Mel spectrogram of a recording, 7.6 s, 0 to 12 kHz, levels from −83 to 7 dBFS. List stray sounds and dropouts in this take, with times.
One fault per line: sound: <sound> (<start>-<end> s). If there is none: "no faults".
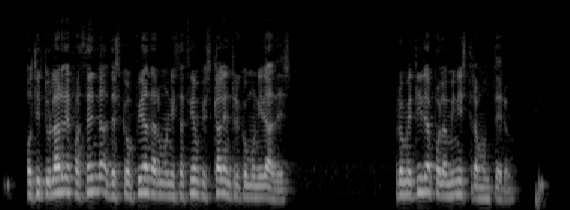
no faults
